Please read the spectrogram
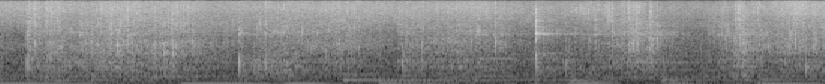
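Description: Blood cockles in their shells being stirred with a wooden spatula in a metal wok, sizzling as a little water heats among them, with a few sharp clicks of shells and spatula against the pan.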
